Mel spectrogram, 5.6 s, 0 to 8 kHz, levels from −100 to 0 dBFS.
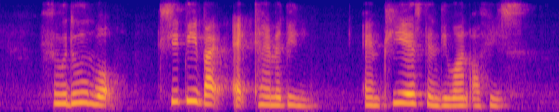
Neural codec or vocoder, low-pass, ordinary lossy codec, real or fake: autoencoder, 22.05 kHz, a latent of 192 numbers a frame, VITS, trained on one speaker; 7.2 kHz; Opus, 16 kbps; fake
